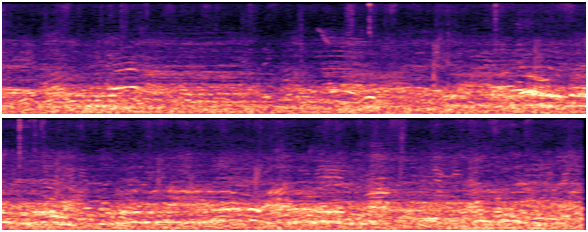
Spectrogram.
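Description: A large crowd of men chants together outdoors.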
